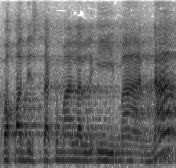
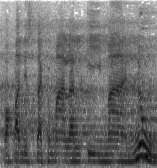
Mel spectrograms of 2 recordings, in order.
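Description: First: The last word ends with an 'a' vowel. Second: The last word ends with a 'u' vowel. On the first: The person has perfected their faith. "Kalau dibaca faqad istakmalal imanna, dia sudah menyempurnakan imannya" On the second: The person's faith has become perfect. "Tapi kalau dibaca faqad istakmalal imanu, imannya sudah sempurna"

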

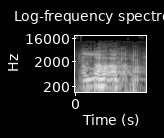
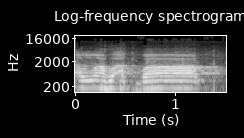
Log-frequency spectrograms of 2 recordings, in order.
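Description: First: The last vowel of akbar is kept short. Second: The last vowel of akbar is drawn out long. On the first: It means God is greatest. The speaker calls it right. "يعني الله أكبر" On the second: It means drums. The speaker calls it wrong. "لا يجزئ، لأنه إذا قال أكبر فهو جمع"

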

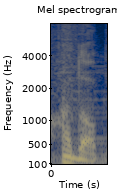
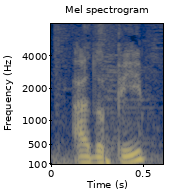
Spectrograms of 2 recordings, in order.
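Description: First: The stress falls before the final syllable. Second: The stress falls on the final syllable.

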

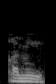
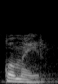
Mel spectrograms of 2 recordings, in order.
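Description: First: The first syllable has the vowel a. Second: The first syllable has the vowel u. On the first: "بفتح القاف" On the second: "كله بالتصغير"

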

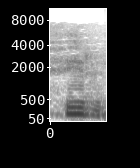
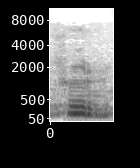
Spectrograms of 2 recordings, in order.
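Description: First: The letters sound light and thin. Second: The letters sound heavy and emphatic. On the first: The speaker calls it right. "أنا عاوز تقولها لي فر ... كل الحروف دي مرققة" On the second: The speaker calls it wrong. "ناس كتير قوي بتقولها بطريقة فيها نشاز كده"

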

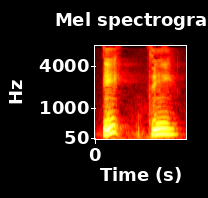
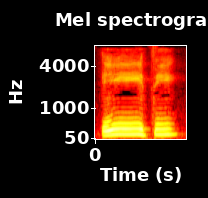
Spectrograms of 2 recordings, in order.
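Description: First: Two glottal stops are pronounced in a row. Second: The second glottal stop becomes a long vowel. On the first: The speaker calls it wrong. "ولكن العرب لا تجمع بين همزتين ثانيتهما ساكنة" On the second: The speaker calls it right. "ننتقل إلى الصورة الأخيرة التي نفعلها"

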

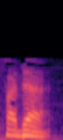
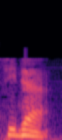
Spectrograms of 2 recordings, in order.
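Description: First: The first vowel is an open 'a' sound. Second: The first vowel is a close 'i' sound. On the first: "kalau seperti ala berarti fada" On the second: "Wa ila dan seperti ila"

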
